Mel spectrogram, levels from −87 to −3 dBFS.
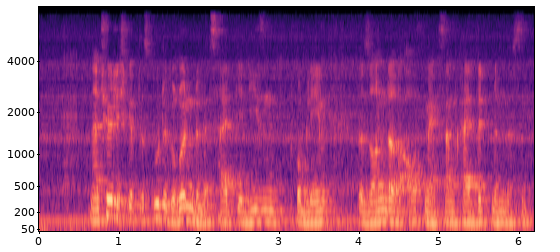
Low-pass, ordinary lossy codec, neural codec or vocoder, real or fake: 7.2 kHz; none; none; real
